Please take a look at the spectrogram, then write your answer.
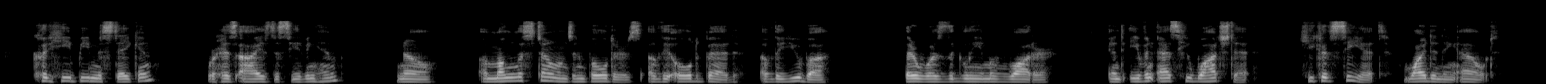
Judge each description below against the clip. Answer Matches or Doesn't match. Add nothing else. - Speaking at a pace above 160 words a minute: Doesn't match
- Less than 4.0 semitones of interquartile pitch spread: Matches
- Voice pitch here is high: Doesn't match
